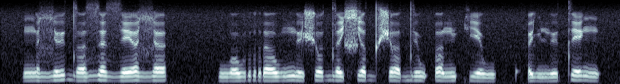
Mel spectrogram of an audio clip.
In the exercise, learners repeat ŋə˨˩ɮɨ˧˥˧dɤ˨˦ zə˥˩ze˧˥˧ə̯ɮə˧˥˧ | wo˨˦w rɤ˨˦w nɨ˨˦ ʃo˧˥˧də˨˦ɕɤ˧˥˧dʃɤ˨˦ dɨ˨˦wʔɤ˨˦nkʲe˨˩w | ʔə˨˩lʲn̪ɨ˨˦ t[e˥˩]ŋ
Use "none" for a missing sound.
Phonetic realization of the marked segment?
e˥˩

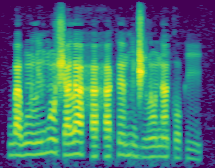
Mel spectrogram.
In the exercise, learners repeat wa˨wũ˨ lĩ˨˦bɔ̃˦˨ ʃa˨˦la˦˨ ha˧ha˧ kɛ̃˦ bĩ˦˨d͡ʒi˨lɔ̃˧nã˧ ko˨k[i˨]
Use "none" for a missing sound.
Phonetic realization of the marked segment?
i˨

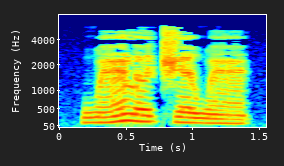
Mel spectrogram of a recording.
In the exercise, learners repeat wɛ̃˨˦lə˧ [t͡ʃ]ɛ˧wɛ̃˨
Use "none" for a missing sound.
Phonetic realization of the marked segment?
t͡ʃ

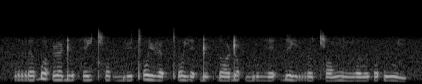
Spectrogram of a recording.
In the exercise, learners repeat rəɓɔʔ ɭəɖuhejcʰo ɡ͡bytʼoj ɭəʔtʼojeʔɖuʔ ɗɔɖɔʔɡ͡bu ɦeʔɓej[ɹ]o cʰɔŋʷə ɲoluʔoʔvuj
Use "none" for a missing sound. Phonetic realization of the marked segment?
r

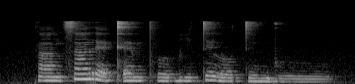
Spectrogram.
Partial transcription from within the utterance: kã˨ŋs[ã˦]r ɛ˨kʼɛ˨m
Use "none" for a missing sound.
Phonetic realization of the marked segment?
ã˦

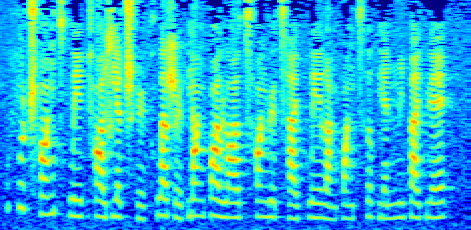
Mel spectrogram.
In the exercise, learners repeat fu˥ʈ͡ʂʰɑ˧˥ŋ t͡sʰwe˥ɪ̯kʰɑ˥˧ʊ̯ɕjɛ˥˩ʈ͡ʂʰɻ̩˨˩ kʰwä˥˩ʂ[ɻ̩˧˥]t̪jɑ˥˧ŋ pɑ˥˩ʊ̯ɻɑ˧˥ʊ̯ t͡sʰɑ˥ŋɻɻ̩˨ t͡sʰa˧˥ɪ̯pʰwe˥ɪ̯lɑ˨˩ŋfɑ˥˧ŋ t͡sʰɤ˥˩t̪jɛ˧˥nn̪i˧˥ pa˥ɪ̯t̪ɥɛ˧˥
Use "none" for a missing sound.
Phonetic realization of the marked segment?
ɻ̩˨˩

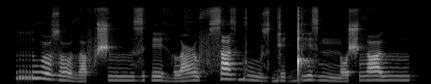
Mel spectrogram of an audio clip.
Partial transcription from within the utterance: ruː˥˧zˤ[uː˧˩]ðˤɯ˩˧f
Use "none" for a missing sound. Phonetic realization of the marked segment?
u˧˩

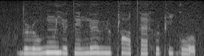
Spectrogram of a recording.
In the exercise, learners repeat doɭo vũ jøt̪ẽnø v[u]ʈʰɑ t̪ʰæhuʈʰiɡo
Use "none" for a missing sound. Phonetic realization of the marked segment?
y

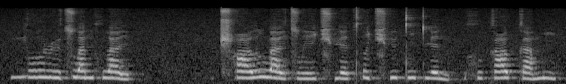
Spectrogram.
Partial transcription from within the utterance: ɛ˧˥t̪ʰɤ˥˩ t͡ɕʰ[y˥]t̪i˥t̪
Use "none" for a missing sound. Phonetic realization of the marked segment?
y˥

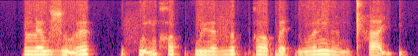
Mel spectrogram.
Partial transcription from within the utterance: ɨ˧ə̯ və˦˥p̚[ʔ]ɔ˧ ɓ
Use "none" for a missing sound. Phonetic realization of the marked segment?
k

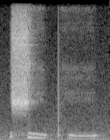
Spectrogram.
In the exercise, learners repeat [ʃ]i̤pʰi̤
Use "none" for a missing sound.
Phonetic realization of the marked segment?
ʃ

